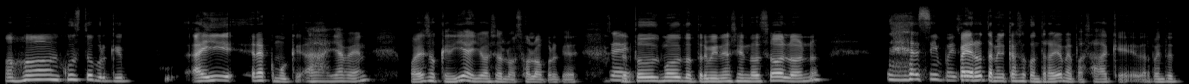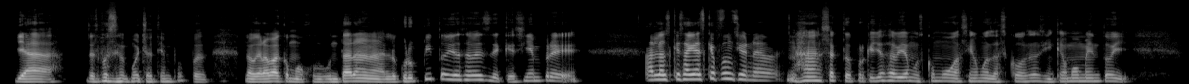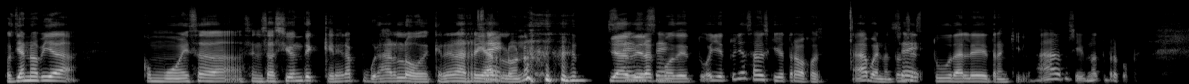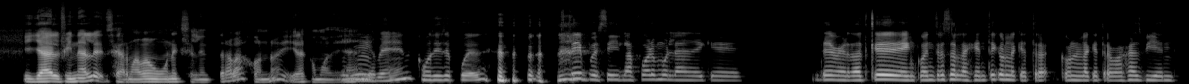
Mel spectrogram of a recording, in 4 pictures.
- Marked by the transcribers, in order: chuckle; chuckle; chuckle
- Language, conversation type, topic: Spanish, podcast, ¿Prefieres colaborar o trabajar solo cuando haces experimentos?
